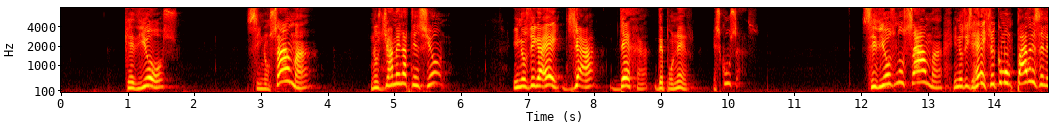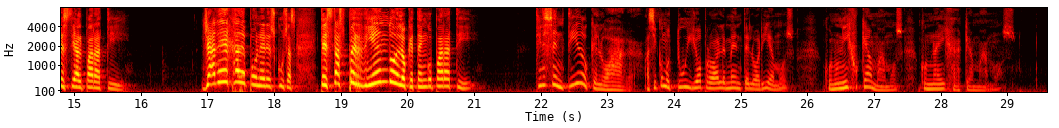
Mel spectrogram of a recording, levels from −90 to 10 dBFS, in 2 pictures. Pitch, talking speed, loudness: 220 Hz, 140 wpm, -19 LUFS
